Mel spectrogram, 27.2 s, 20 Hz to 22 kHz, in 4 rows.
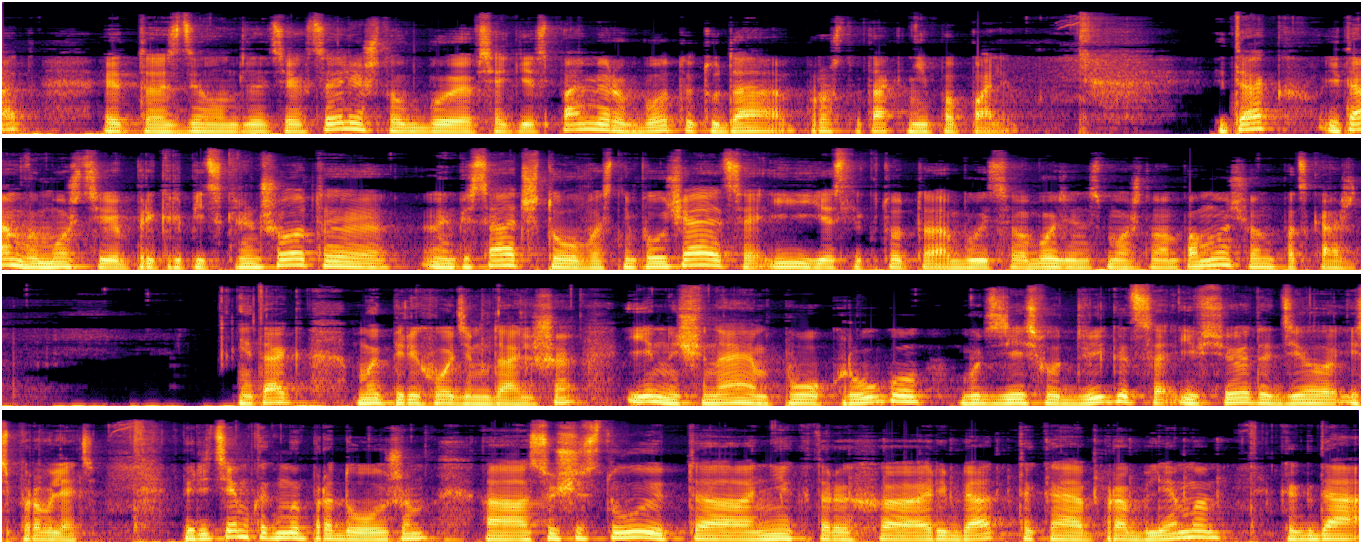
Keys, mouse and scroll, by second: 14.9 middle click, 15.7 Tab, 16.2 shift+middle click, 16.9 click, 17.4 scroll down 2, 17.8-20.5 middle drag, 20.5 ctrl+z, 21.6-23.3 middle drag, 23.3 scroll up 2, 24.1 ctrl+z, 24.6 ctrl+z, 24.9 ctrl+z.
